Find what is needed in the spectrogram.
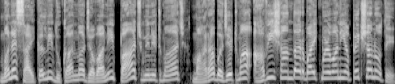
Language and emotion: Gujarati, surprised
